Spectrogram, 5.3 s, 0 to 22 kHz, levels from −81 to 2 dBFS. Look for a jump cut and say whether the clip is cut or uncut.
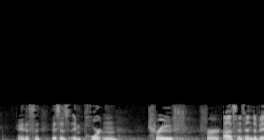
uncut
